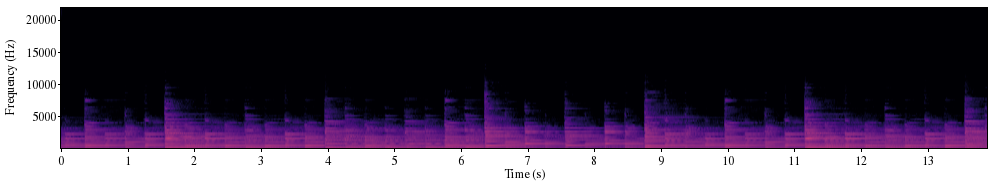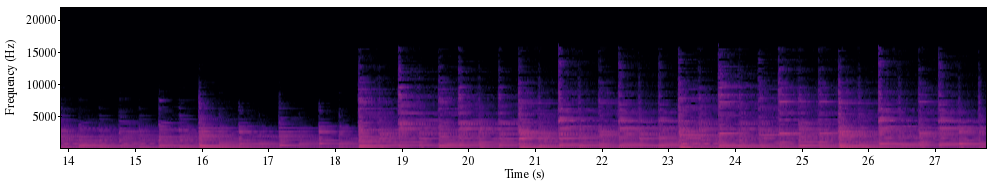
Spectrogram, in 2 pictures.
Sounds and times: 0.0s piano 27.7s
18.4s nylon guitar 27.7s

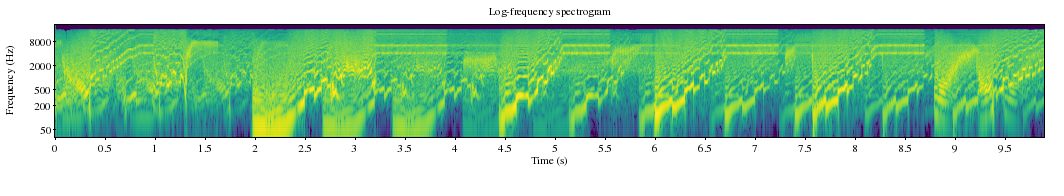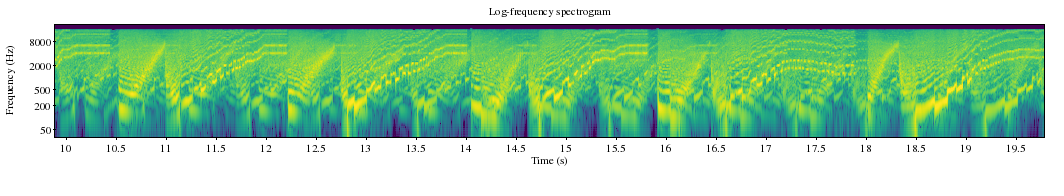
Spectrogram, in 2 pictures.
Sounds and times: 2.0s bleeps 4.0s

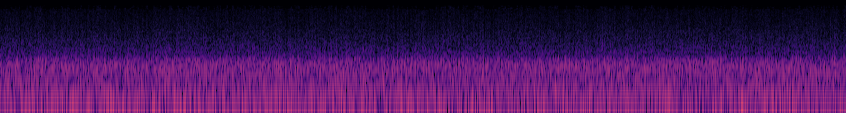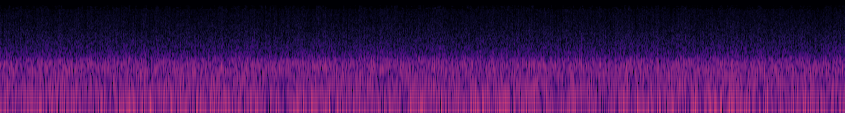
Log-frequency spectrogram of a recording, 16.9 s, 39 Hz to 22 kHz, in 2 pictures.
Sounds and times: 0.0s Computer Generated Wind 16.9s

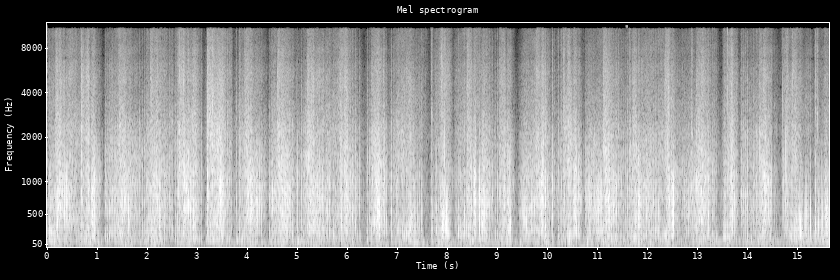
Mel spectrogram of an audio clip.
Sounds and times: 0.0s walking on snow of various depths 15.6s

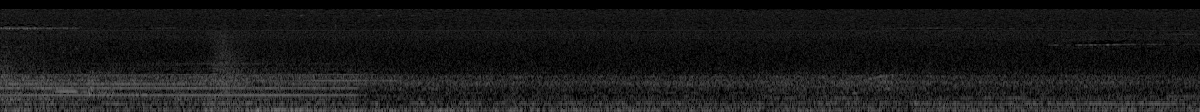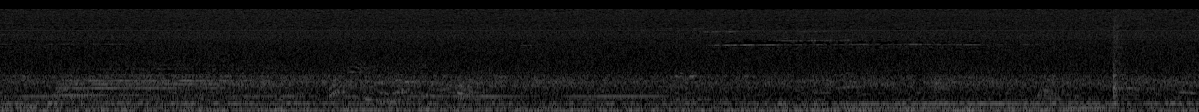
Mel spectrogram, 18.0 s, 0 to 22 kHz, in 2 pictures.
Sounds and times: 0.0s television in the apartment next door 17.9s

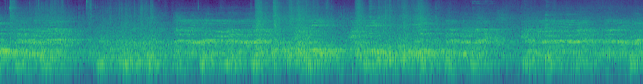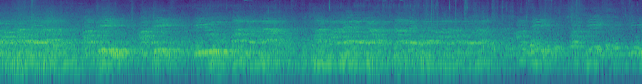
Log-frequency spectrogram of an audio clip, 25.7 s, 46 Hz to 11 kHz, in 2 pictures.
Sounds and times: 0.0s people shouting slogans against the government 1.7s
3.4s people shouting slogans against the government 22.9s

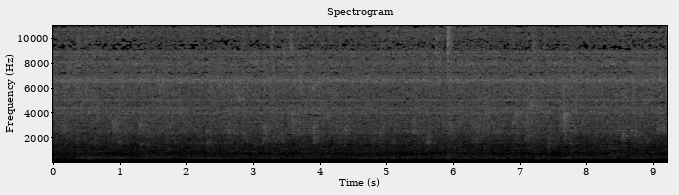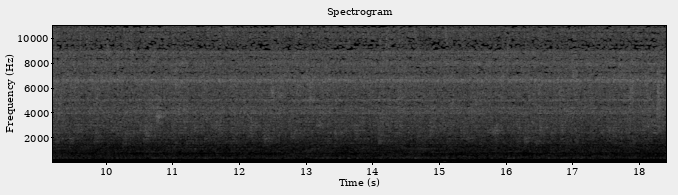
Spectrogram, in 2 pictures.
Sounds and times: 0.0s water-pipe stream 18.4s

